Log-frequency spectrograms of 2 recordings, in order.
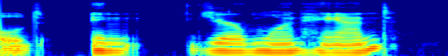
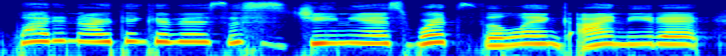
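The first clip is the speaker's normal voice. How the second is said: much higher, eager fan voice; excited followers; 10 semitones higher than usual. Retold or imitated. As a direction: gush like fans begging for the link.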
